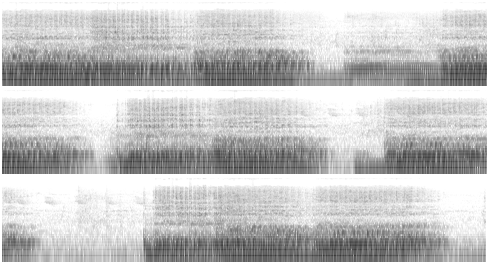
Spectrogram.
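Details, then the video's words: American alligators bellowing during mating season, on land and in water; a series of deep, throaty, rumbling roars, each lasting about two seconds, separated by short pauses, with low pulsing vibration throughout. "What does an alligator sound like?"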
